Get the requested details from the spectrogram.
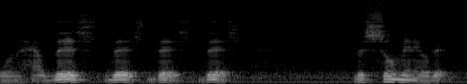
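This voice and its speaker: With audible room echo around him, a man speaks slowly-ish and evenly, his tone dark and mellow, at a fairly slow pace with fairly even intonation. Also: fairly low pitch for a man. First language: not English. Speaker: vlogger. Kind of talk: casual unscripted monologue. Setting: bedroom at night. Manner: hesitant, casual.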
